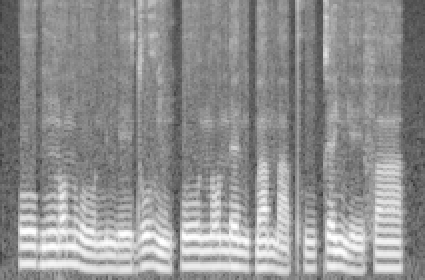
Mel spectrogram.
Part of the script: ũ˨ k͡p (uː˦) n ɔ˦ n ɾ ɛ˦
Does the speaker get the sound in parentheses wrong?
yes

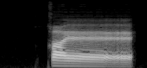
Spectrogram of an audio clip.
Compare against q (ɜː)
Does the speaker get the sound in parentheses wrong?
yes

